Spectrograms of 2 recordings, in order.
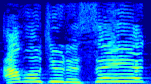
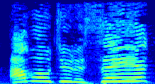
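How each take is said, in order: Both takes have the same delivery.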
